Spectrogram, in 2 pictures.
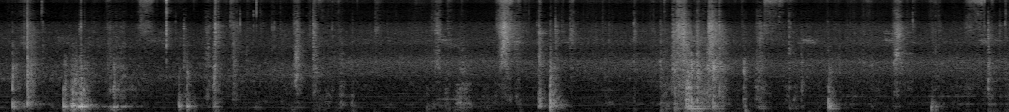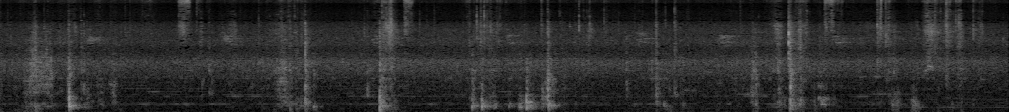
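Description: A dog moving about a kennel: scattered clicks and knocks, with several louder short bursts, the loudest about a second in and around ten seconds in.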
